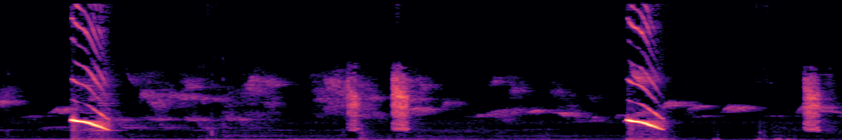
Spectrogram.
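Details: Common iora pair answering each other, played as a lure to prompt other birds to sing: two loud, sharply falling whistled notes about four seconds apart, with faint short chips between them.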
